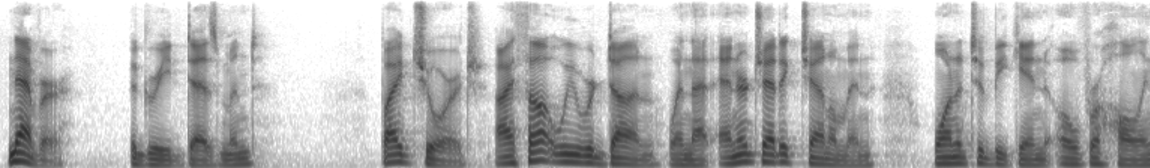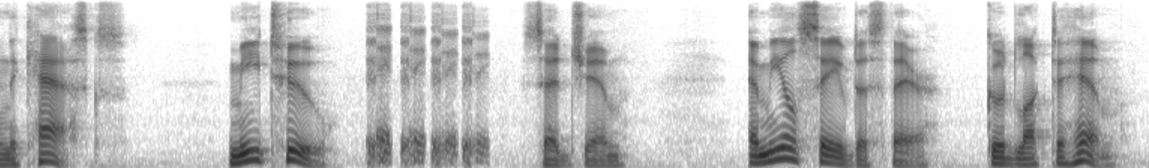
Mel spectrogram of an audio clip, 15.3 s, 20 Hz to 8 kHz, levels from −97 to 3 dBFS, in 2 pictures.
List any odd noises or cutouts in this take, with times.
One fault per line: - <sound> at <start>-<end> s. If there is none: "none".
- laugh at 10.1-10.9 s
